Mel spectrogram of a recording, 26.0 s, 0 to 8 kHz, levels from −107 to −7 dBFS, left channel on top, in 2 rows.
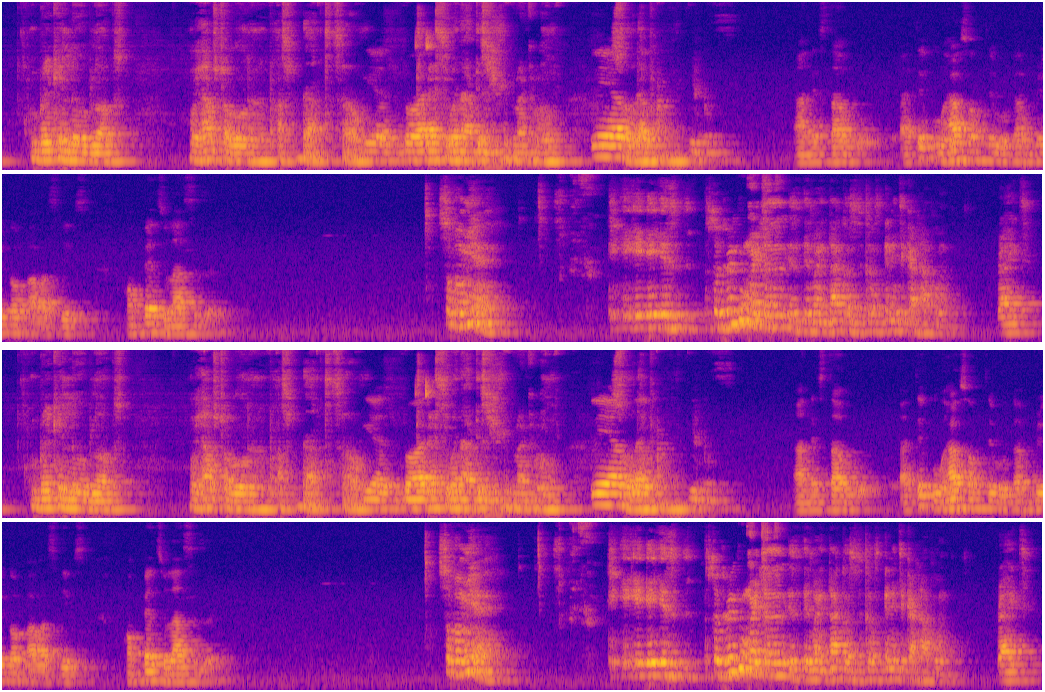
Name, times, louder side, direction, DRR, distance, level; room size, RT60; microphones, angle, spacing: voice 1, 0.4-1.5 2.3-4.6 5.3-6.9 7.6-8.3 8.6-8.9, equal, ahead, -5 dB, 0.7 m, -32 dB
voice 2, 4.5-5.3 7.4-8.1 8.6-8.9 9.9-10.8 11.2-13.9 14.6-15.7 19.9-20.0 20.3-20.7, right 2 dB, 65° right, 2 dB, 0.4 m, -32 dB
voice 3, 18.5-19.2 20.6-24.8 25.5-25.8, right 3 dB, 30° right, -3 dB, 0.9 m, -32 dB
3.7 x 2.4 x 2.3 m, 0.73 s
head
